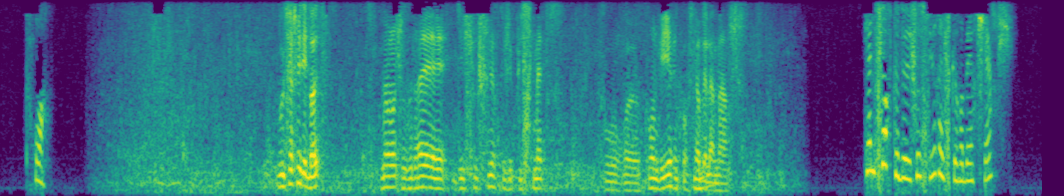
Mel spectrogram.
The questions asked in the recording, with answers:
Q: Quelle sorte de chaussures est-ce que Robert cherche ?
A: Des chaussures qu'il puisse mettre pour conduire et pour faire de la marche.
